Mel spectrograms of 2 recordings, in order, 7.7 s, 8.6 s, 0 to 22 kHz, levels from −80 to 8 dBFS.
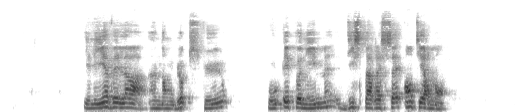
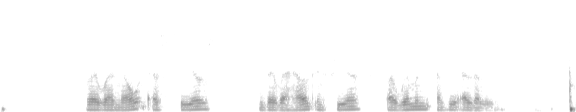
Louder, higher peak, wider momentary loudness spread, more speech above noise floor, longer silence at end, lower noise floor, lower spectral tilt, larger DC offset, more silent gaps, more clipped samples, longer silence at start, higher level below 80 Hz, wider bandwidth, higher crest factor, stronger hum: first, -19 LUFS vs -49 LUFS; first, -2 dBFS vs -30 dBFS; about the same, 10 LU vs 9 LU; first, 61 dB vs 38 dB; first, 1.05 s vs 0 s; second, -80 dBFS vs -87 dBFS; second, -4.5 dB/octave vs -9 dB/octave; neither; neither; neither; first, 1.25 s vs 0.05 s; first, -58 dBFS vs -72 dBFS; about the same, 14 kHz vs 14 kHz; about the same, 18 dB vs 20 dB; neither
